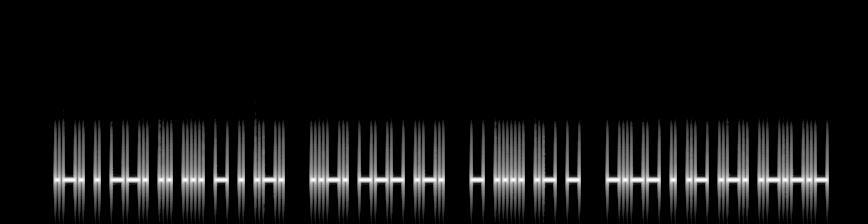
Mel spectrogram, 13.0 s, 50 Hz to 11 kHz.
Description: Morse code, heard as a keyed tone, about 20 wpm, 700 Hz. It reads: REGISTER FOR THAT YEAR.
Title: Sentences from Top 1200 Words 20wpm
